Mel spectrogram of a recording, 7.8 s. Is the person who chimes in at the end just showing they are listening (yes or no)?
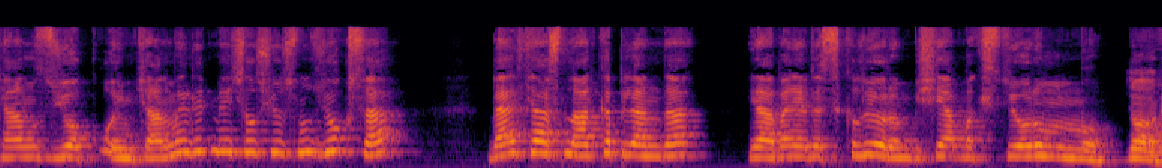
no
